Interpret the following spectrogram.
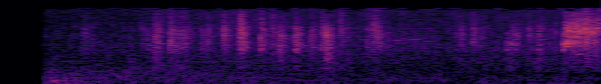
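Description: Faint forest ambience with bird calls and scattered light ticks.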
